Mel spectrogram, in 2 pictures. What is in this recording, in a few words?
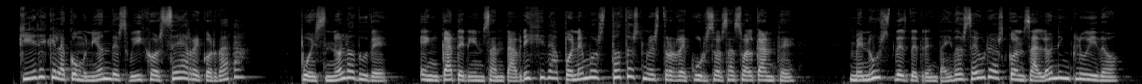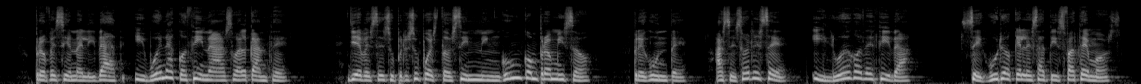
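locutora spanish voiceover, female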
